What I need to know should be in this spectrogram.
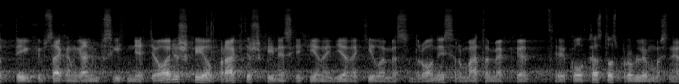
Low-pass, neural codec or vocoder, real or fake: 14.4 kHz; vocoder, 48 kHz, 128 mel bands, Vocos; fake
